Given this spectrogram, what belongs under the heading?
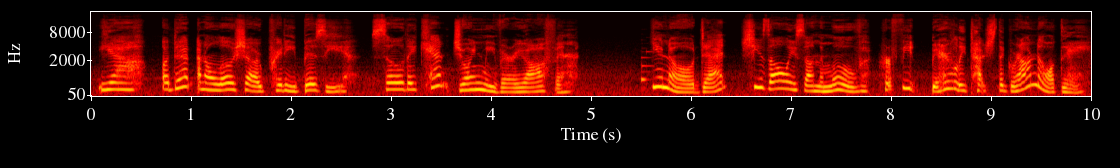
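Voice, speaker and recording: A woman's voice: high voice, animated, moderate pace, slight background noise. A woman playing a capable, matter-of-fact young station manager in a video game, composed and assured. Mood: composed, determined. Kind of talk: animated video game voice acting. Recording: faint music behind the voice.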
